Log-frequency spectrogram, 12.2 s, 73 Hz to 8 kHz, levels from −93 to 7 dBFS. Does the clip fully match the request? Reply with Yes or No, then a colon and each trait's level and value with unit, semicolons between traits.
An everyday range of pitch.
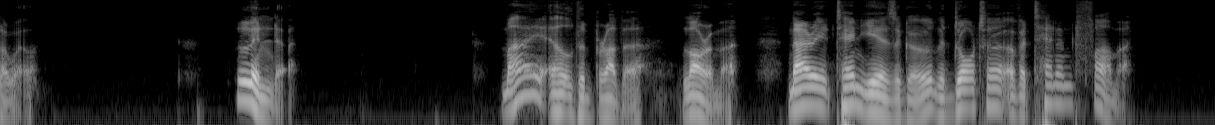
No: wide, 6.9 semitones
